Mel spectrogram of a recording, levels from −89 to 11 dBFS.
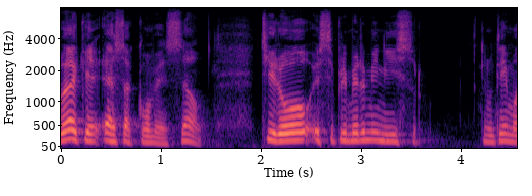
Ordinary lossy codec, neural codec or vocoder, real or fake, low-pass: none; none; real; none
